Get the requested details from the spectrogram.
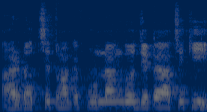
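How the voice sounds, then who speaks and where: A man's voice: on the high side, little pitch movement, racing, darkish tone, distant mic. A man from Bangladesh teaching a live online English literature class. He explains step by step, mixes in English terms and keeps asking if students follow. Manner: explanatory, often checks understanding with tag questions.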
